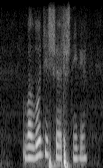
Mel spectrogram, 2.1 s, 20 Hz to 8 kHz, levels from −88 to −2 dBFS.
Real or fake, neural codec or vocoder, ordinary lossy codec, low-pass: fake; codec, 24 kHz, 1.2 kbps, DualCodec; Opus, 16 kbps; 7.2 kHz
